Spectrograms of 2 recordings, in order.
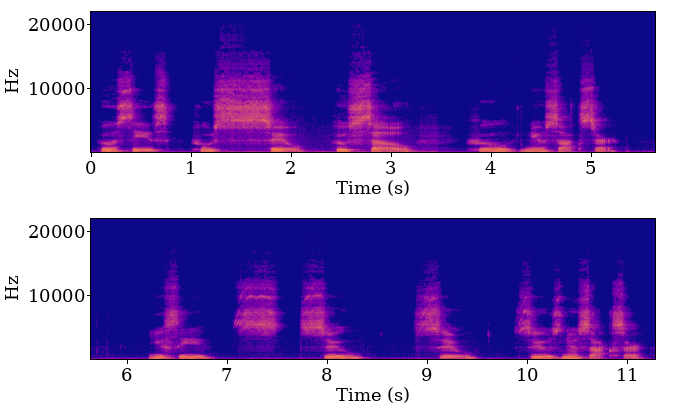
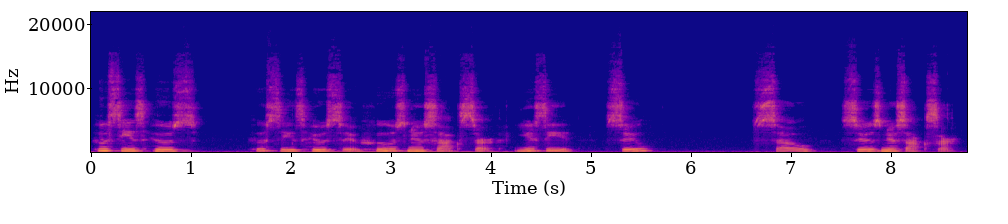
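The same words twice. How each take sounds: First: Slow, careful tongue twister; slow reading. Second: Quicker tongue twister read; faster attempt. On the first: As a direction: pick through the words one at a time. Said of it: "say this again faster". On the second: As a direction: pick up the speed through the tricky words. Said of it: "if I can say this again faster". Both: Shown as a demonstration.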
